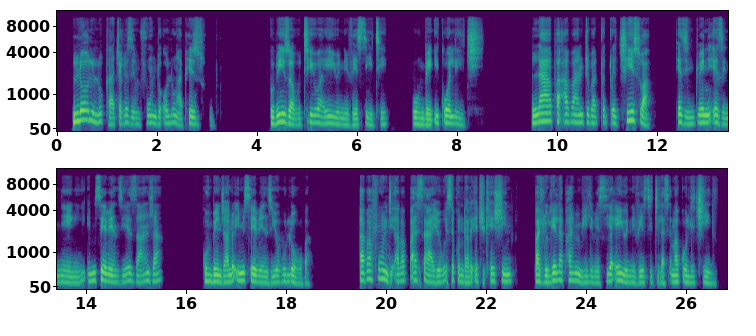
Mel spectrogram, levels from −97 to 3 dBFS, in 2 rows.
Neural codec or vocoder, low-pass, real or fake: vocoder, 22.05 kHz, 80 mel bands, Vocos; 9.9 kHz; fake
